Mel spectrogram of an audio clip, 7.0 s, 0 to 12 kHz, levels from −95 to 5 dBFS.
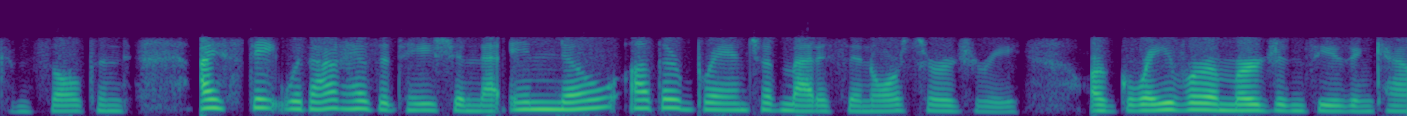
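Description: From start to finish the speech carries the plainly audible damage of a Bluetooth CVSD headset codec. The band runs only from about 150 Hz to 3.6 kHz, so a spectrogram shows a hard ceiling with empty space above it and little energy beneath. CVSD codes each sample as a single up-or-down bit with an adaptive step, which fits a 64 kbps link. Loud, fast rises outrun that step and distort, s sounds turn scratchy, and a granular hiss sits under everything, seen as a speckled noise floor and jagged, stair-stepped waveform edges.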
